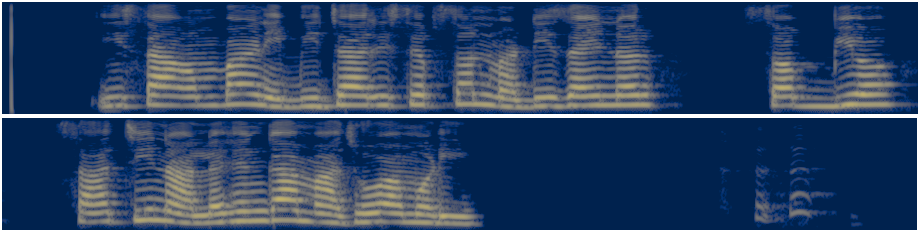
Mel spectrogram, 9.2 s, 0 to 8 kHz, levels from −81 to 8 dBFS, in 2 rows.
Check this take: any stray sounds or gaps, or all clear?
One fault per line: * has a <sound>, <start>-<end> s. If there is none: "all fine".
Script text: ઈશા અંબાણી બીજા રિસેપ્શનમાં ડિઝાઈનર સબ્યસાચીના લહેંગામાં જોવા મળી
* has a laugh, 8.2-8.8 s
